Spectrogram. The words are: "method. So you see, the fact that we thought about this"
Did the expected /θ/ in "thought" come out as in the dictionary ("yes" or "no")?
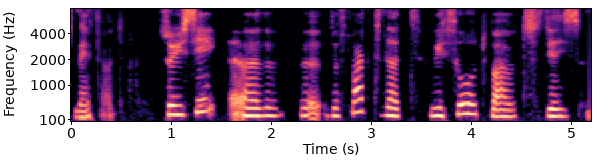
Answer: yes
